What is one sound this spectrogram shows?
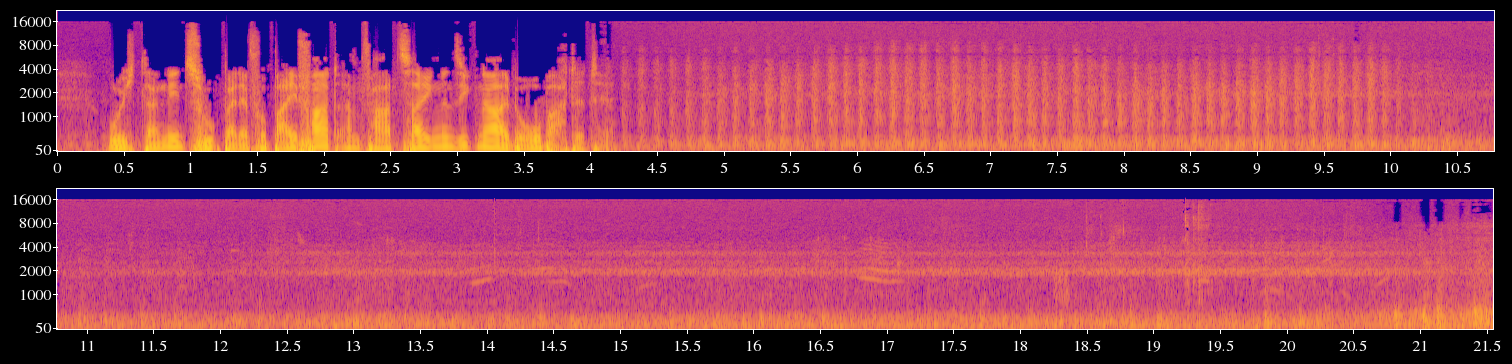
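A steam locomotive chugs steadily in the distance.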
